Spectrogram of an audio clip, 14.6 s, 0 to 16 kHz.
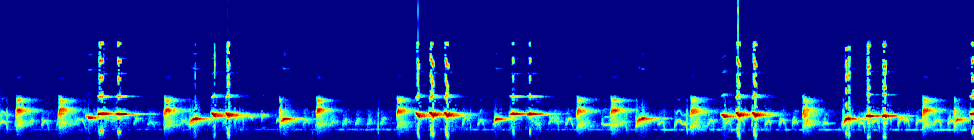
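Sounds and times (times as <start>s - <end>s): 
sooty-headed bulbul singing: 0.0s - 14.6s.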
